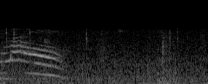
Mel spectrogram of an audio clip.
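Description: Domestic cat giving a single meow that rises and then falls in pitch, an annoyed call that the owner takes as the cat being mad at her.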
